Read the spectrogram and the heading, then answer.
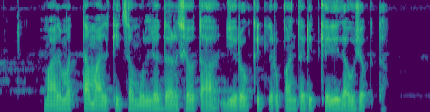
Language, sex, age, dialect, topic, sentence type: Marathi, male, 56-60, Southern Konkan, banking, statement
